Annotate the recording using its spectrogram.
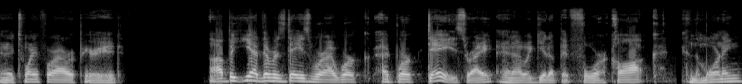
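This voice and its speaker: The man has an unremarkable speaking voice at medium pitch. His intonation is lively and his pace moderate. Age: 30s. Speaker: former streamer. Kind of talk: casual chat.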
